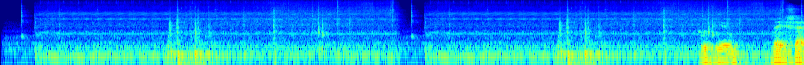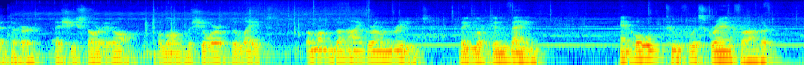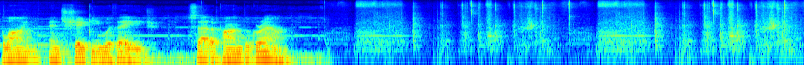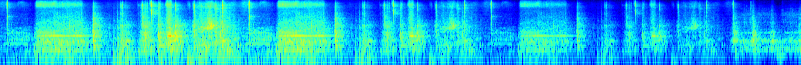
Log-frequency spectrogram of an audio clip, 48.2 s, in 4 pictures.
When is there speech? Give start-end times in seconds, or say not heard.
10.4-20.1, 21.2-28.4.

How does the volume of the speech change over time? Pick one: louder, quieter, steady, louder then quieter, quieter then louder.
louder.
